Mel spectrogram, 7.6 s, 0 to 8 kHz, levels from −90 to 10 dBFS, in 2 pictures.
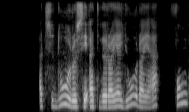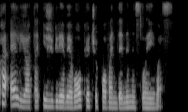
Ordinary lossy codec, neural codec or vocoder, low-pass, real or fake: AAC, 48 kbps; none; 7.2 kHz; real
